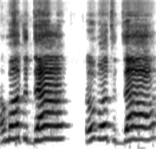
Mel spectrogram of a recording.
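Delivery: high, dramatic mock whine of a sick man.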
